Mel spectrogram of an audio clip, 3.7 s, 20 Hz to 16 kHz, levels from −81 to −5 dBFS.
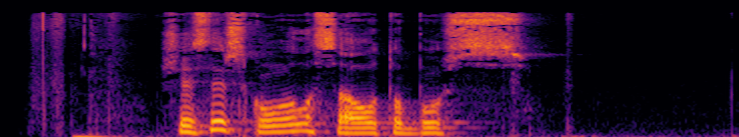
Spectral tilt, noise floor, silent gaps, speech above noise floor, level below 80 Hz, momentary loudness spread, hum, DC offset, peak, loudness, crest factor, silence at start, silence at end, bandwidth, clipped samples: -3.5 dB/octave; -58 dBFS; none; 38 dB; -54 dBFS; 19 LU; none; under 0.1%; -6 dBFS; -19 LUFS; 18 dB; 0.25 s; 1.05 s; 12 kHz; under 0.1%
